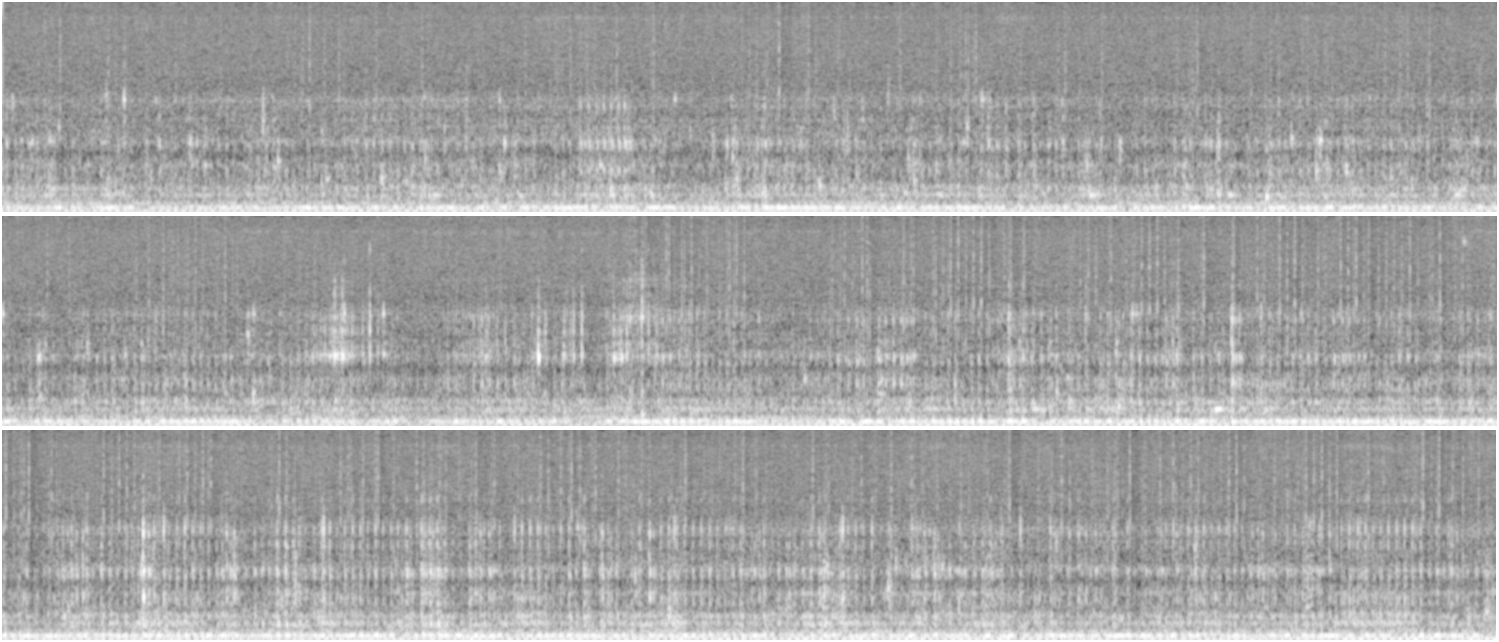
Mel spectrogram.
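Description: Motorboat engine running steadily at speed, a low, even drone with water noise from the moving hull; the level dips briefly about halfway through.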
